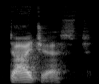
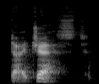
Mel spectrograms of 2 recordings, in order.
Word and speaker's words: digest: school this week notice that the noun is pronounced digest and the verb is pronounced digest number four establish verb to setup start organize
